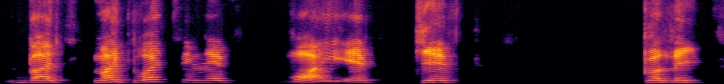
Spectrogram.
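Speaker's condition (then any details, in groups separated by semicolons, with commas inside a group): Cerebral palsy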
